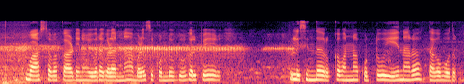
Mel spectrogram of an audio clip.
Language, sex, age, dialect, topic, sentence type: Kannada, female, 41-45, Central, banking, statement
